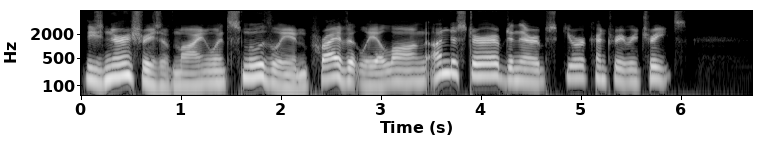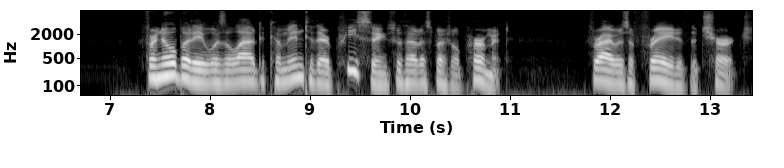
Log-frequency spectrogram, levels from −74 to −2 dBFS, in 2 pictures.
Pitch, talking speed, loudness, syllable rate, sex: 130 Hz, 150 wpm, -18 LUFS, 5.2 syllables/s, male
